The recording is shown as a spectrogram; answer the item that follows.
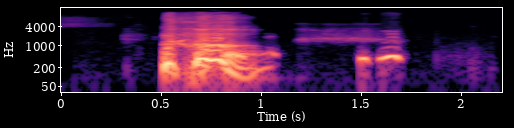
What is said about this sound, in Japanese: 誰だ、今。もう咳払いしたの。僕じゃない。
